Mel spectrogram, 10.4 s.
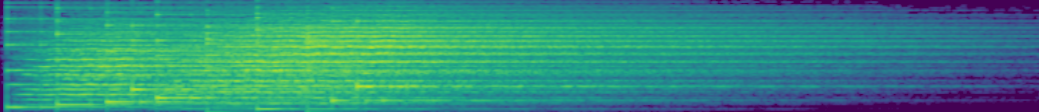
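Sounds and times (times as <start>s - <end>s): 
warm positive arpeggiated multimedia musical logo ident: 0.1s - 7.2s.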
